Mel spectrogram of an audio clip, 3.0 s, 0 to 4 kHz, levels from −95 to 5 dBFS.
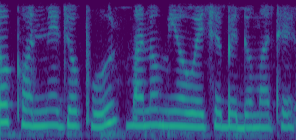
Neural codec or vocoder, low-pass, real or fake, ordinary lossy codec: none; 3.6 kHz; real; Opus, 32 kbps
